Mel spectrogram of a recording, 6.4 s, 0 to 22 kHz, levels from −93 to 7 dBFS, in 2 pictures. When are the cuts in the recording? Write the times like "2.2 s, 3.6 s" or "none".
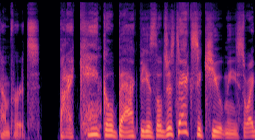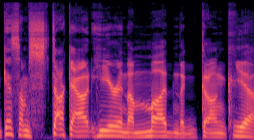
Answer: none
